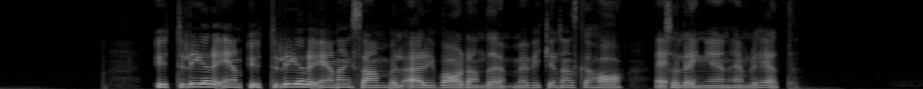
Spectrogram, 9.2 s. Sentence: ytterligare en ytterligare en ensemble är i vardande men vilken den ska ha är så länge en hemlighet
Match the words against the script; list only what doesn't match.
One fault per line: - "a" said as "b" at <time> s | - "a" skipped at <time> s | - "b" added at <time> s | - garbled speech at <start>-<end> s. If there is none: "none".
none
